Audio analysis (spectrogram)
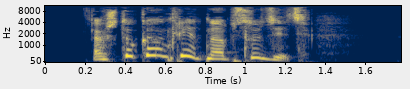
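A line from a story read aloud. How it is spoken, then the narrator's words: Sharp question. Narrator (Russian): резко спросил Раф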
